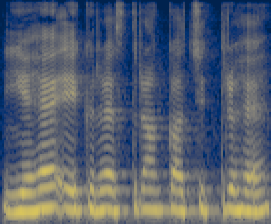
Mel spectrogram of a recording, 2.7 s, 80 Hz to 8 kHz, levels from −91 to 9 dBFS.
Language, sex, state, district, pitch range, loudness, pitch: Hindi, female, Rajasthan, Jaipur, 205-220 Hz, -15 LUFS, 215 Hz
